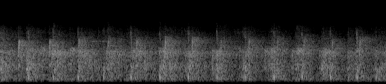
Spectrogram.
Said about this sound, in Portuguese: Uma salva de palmas para esse rapaz.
